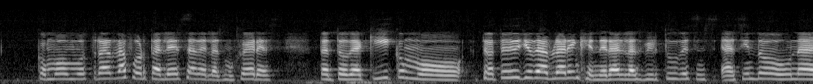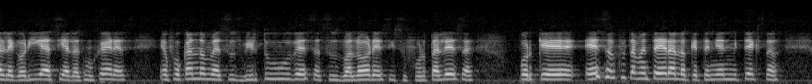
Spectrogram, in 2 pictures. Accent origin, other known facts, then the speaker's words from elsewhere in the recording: Chicoloapan, State of Mexico, Mexico; Ya que yo no soy de esta comunidad, yo vengo de San Isidro, Chicoloapan.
